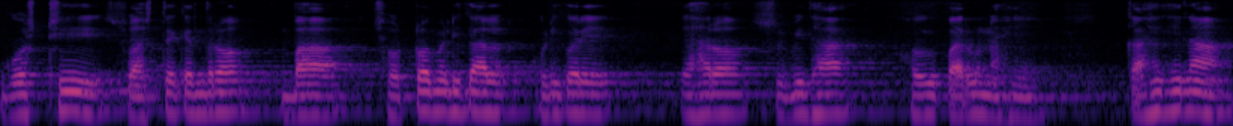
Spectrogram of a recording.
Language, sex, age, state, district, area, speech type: Odia, male, 30-45, Odisha, Boudh, rural, spontaneous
